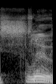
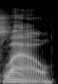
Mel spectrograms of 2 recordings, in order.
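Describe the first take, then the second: First: It is said the American way, rhyming with blue. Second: It is said the British way, rhyming with cow.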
